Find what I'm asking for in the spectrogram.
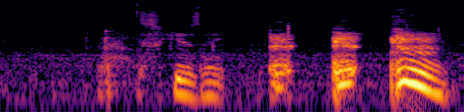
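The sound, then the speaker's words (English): A person clears their throat and coughs in a series of short, rough, voiced bursts, each one louder than the last. “excuse me, something got stuck in my throat there.”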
